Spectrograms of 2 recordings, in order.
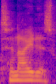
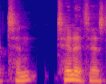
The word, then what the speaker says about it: tinnitus: I had this thing, it's called tinnitus, or tinnitus, depends where you are, how you pronounce it, but it's ringing in the ears.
